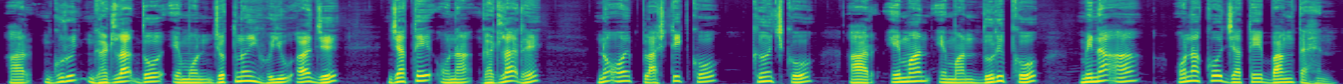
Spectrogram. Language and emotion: Santali, neutral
